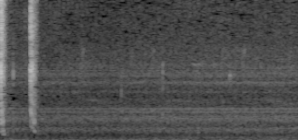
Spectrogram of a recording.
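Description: Steady low outdoor background rumble, with two short sharp clicks in the first quarter second.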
